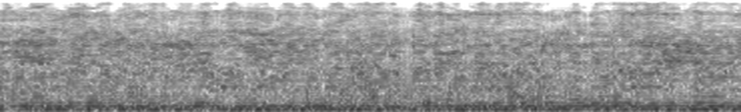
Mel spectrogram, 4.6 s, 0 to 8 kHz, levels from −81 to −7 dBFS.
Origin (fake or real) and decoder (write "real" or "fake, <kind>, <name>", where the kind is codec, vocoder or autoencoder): fake, vocoder, HiFi-GAN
